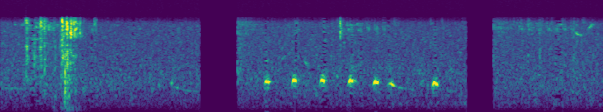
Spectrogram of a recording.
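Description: A short burst of rustling and clicks near the start. After a cut, a bird calls seven short, evenly spaced pitched notes.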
